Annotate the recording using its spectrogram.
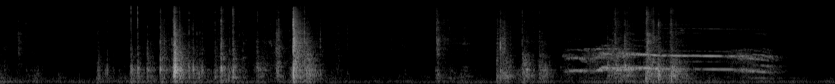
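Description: A rooster crows once, a single long call of about two seconds that falls slightly in pitch, in the second half. Before it comes a scattered run of sharp clicks and knocks.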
